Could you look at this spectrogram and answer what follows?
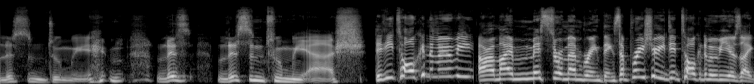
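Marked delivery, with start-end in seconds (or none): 0.0-3.7 very slow, deep, sweeping voice, each word dragged. Recalling how Lugia spoke to Ash in the movie, deep Lugia voice. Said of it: "he had like a deep voice".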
